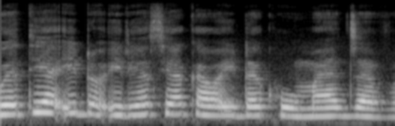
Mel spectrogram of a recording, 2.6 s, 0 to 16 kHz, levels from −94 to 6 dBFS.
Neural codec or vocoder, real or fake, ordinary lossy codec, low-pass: none; real; none; 14.4 kHz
